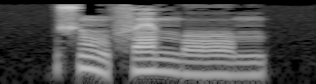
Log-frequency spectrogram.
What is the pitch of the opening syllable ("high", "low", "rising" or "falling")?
falling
